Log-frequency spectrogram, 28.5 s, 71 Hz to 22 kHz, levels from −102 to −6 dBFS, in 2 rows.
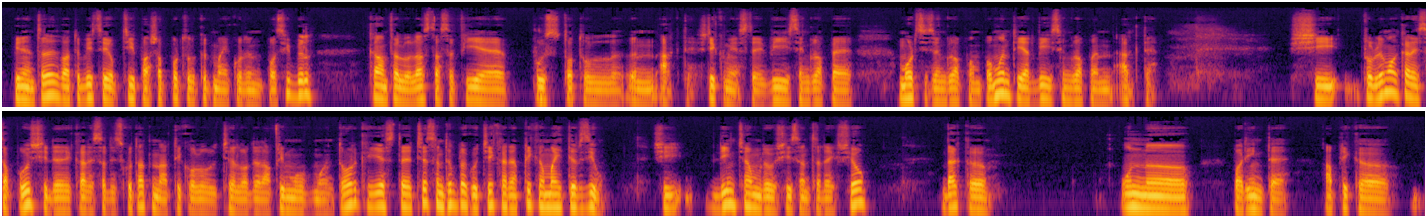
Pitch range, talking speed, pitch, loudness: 95-120 Hz, 160 wpm, 105 Hz, -26 LUFS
